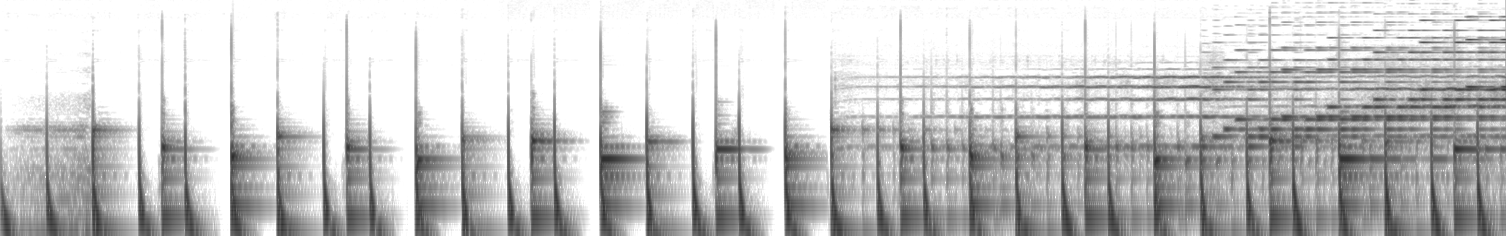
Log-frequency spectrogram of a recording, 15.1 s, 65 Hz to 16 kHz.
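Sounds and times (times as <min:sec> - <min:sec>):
electronic music with drum-machine beat: 0:00.0 - 0:15.0.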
